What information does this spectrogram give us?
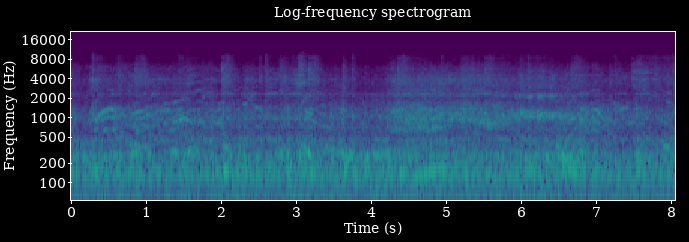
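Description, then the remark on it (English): Car tires squeal in long, wavering shrieks as a vehicle drifts in San Francisco, sustained over a steady roar of engine and road noise, fairly loud and continuous throughout with indistinct voices underneath. “Yes, drifting genius.”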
